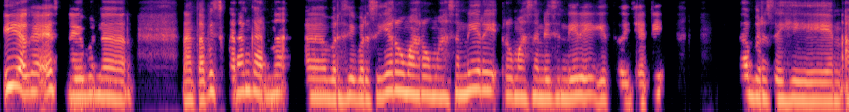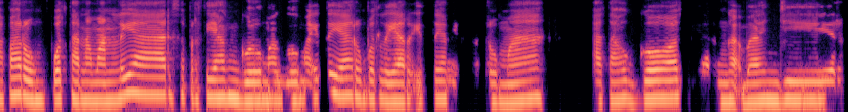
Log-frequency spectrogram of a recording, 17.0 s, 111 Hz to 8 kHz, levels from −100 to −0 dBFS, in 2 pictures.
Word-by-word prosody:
Iya, 300 -1 +8
kayak 245 - +3 0.2
SD, 215 - -16 0.2
bener. 205 -3 +1 0.6
Nah, 185 0 +1
tapi 185 +7 +2
sekarang 235 +4 0
karena, 220 0 +1 0.3
eee, 200 0 0
bersih-bersihnya 195 +3 0
rumah-rumah 220 -3 +2
sendiri, 255 +4 +2 0.2
rumah 205 -1 -1
sendiri-sendiri 195 +1 0 0.2
gitu, 180 - -8 0.2
jadi 165 +7 -5 0.8
kita 220 - -3
bersihin, 175 -2 -1
apa, 195 +3 -1
rumput, 180 0 +2
tanaman 175 -1 +2
liar, 215 0 +4
seperti 195 -1 -8
yang 195 0 +2
gulma-gulma 175 0 0
itu 195 - -14
ya, 200 - +4
rumput 185 -1 -2
liar 170 0 +3
itu 165 - -13
yang 185 0 -3
dekat - - -26
rumah 165 +1 0 0.7
atau 175 0 -3 0.2
got 190 +1 +4 0.2
biar 170 -1 -8 0.2
gak 170 - 0
banjir, 175 +1 0
185 Hz, 135 wpm, -21 LUFS, 175-205 Hz, 0.8 s, Iya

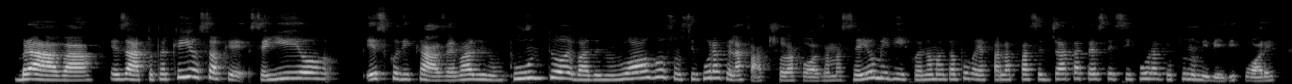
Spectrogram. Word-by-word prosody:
Brava. 210 -4 +7
Esatto 230 -2 +3
perché 240 +5 -4
io 345 0 +5
so 305 -5 +2
che 260 - -5
se - - -5
io 270 +2 0 0.2
esco 255 +2 -1
di 235 -1 -4
casa 195 -5 +1
e 190 - -3
vado 230 +1 +2
in 225 - -1
un 205 0 -8
punto, 290 +4 +2
e 275 - +1
vado 215 -1 -1
in 215 - -4
un 215 +1 -5
luogo, 295 +7 +3
son 255 -7 -7
sicura 275 +6 -3
che 265 - -7
la 210 -1 -1
faccio 205 -2 -8
la 185 0 -1
cosa; 175 -1 -5
ma 195 +1 -9
se 220 +3 -5
io 290 +6 +1
mi 285 -2 -1
dico: 230 -3 -6
"No, 230 +2 -3
ma 235 0 -4
dopo 235 +3 -5
vai 235 - -4
a 220 - -5
far 215 0 -6
la 225 0 -4
passeggiata", 235 +3 -3
te 245 -1 -3
stai 245 0 -9
sicura 250 +1 -6
che 225 -2 -10
tu 250 - -11
non 225 -2 -3
mi 190 -4 -3
vedi 165 +2 -8
fuori. 180 0 -4
235 Hz, 230 wpm, -24 LUFS, 215-260 Hz, 0.2 s, Brava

